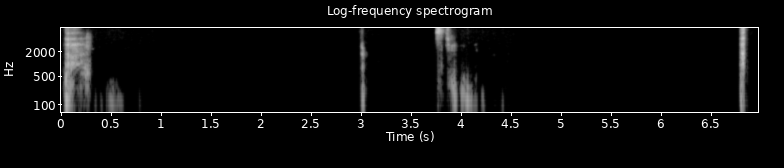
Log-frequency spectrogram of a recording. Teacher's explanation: voiceless P. Please have no sound, just air.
